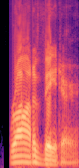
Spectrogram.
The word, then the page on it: Rotavator: American English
